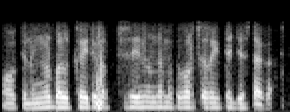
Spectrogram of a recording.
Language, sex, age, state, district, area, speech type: Malayalam, male, 18-30, Kerala, Kasaragod, urban, conversation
